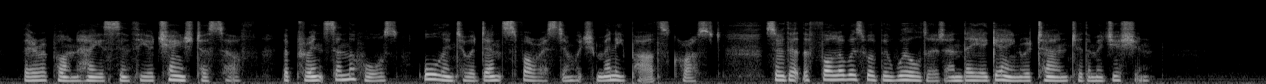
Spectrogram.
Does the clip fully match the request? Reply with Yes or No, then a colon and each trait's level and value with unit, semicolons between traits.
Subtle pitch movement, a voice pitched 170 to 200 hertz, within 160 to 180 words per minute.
No: narrow, 2.1 semitones; medium, 185 Hz; average, 150 wpm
